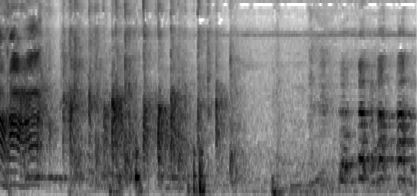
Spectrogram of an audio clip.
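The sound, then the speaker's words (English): Scattered audience clapping and chuckles at a comedy show as a comedian is introduced, with brief bursts of claps mixed with talk and laughter. “Put your hands together for Kyle Smith.”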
